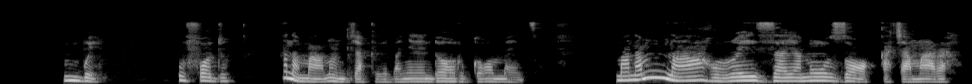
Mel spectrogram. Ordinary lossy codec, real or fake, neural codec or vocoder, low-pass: none; real; none; 7.2 kHz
